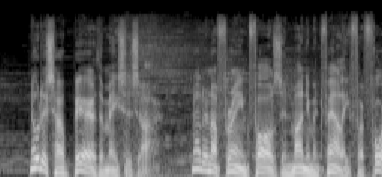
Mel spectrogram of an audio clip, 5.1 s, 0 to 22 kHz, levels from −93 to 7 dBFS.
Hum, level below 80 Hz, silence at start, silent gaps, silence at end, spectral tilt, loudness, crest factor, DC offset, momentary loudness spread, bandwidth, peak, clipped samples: none; -32 dBFS; 0.4 s; none; 0 s; -6 dB/octave; -16 LUFS; 12 dB; under 0.1%; 9 LU; 15 kHz; -4 dBFS; under 0.1%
